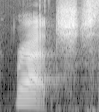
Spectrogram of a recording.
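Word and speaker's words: Radch: Signed first edition of Anne Leckie's Imperial Radic. Is that how you say it? – Ratched series with themed tea.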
